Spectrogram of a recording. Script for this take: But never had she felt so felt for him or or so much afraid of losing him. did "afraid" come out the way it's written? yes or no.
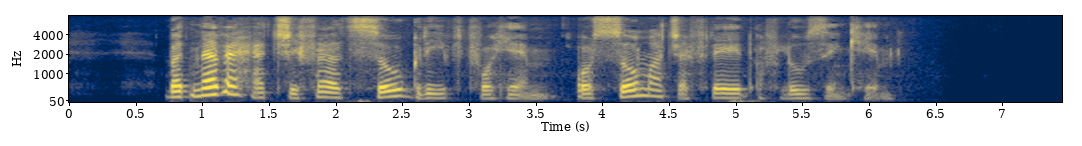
yes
